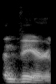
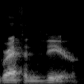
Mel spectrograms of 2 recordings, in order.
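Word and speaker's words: Grafenwöhr: And Grafenwehr is what it's called. That is, yeah, okay. And but it's spelled, it looks like Grafenauer, but they pronounce it Grafenwehr.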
